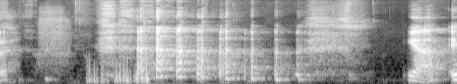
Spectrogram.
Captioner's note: laughter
